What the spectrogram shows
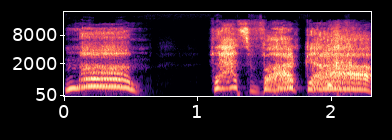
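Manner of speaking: put-on high, loud, raspy child's voice, shouting. Mother retelling her son screaming out in front of everyone, little raspy kid voice. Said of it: "in his little raspy voice that he had".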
